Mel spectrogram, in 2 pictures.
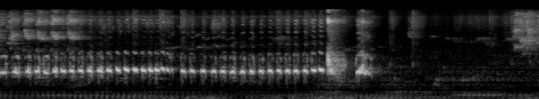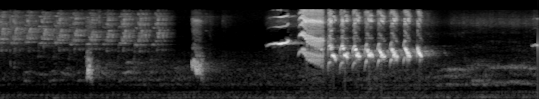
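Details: White-rumped shama song used to provoke fighting birds into singing: a long run of steady repeated whistled notes near one pitch, then scattered harsh bursts and a rapid descending trill of buzzy notes.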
